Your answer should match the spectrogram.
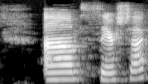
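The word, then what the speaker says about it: Saoirse: going to really think oh s a o i r s e oh that's pronounced Sara um however I ended up choosing Sara as the winner and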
